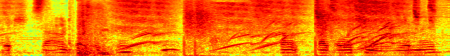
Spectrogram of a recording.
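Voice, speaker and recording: A man's voice: on the low side, level tone, takes it slowly. A young man streaming a speedrun, chatting casually in a rambling way, with many fillers and frequent laughs. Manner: rambling, heavy on "like", laughs often. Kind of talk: casual commentary while playing. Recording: noisy game stream audio.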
